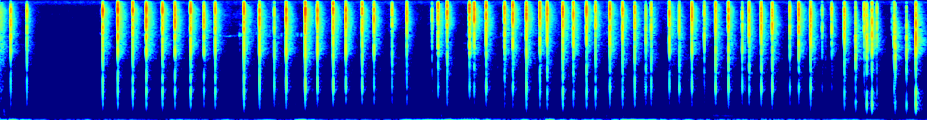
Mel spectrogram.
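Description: Long nails tap rapidly and scratch across the white glass screen of a rose gold iPhone with an aluminium body, held vertically. The taps are sharp, bright clicks that die away instantly, coming in quick runs with a few brief pauses over a low steady hum.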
